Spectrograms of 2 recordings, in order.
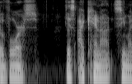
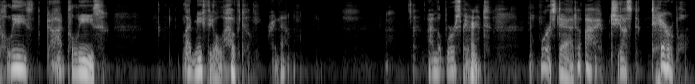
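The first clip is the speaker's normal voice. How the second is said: put-on high, tearful, sobbing crying voice; 6 semitones higher than usual. Recalling Thanksgiving in jail, face down by his bed, retelling a tearful prayer. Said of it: "got on my face and just cried".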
